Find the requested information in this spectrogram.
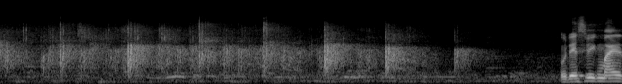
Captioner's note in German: Beifall bei der CDU und dem BÜNDNIS 90/DIE GRÜNEN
